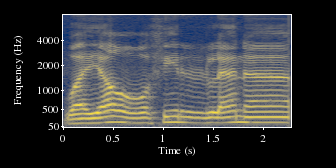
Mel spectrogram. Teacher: ويغفر لنا، الغين مفخمة مرتبة رابعة لأنها ساكنة، والراء يجري فيها الصوت فترة زمنية بسيطة، وهي مكسورة قبلها مكسورة هي ساكنة تكون مرققة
